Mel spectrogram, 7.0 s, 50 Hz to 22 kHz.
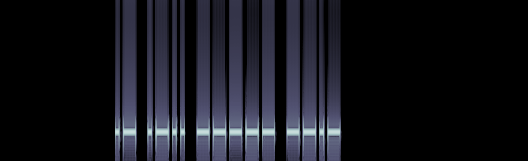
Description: Morse code, heard as a keyed tone, about 22 wpm, 700 Hz. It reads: AL0Q
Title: USA Call Signs - 4 Characters - Repeated 3x - 22wpm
